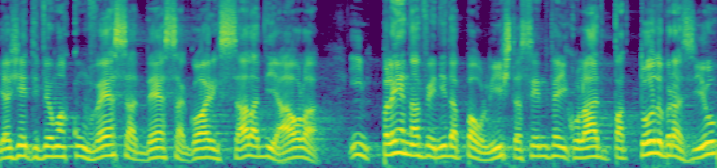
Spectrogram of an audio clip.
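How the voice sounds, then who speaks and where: A man speaks with an ordinary speaking voice at a fairly high pitch. His pace is moderate and his pitch variation ordinary. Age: 60s. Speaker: state legislator. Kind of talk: parliamentary speech. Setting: legislative chamber.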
